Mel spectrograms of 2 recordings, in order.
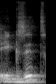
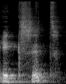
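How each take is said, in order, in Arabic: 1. يُنطق حرف x هنا gz. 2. يُنطق حرف x هنا ks. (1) "ما بنقولش اكزيت خالص" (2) "بنقول اكسيت"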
